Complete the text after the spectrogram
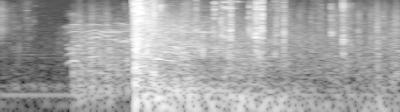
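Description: A bolt-action sniper rifle fires with a sharp crack that echoes away.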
